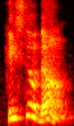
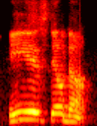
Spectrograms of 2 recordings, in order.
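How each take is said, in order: First: Said in the usual way. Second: "is" stressed, slow emphatic restatement; insist, drawing out "is". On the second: Real, not acted. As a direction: lean firmly on "is", slowly.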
